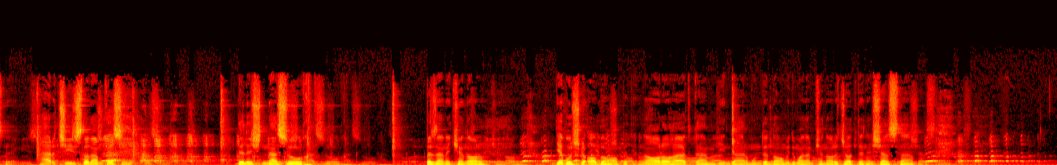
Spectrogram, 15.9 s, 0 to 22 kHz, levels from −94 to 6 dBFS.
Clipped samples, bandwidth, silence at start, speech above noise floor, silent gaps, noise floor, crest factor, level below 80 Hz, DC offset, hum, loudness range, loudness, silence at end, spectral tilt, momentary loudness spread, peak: under 0.1%; 12.5 kHz; 0 s; 25 dB; none; -50 dBFS; 20 dB; -44 dBFS; under 0.1%; none; 3 LU; -25 LUFS; 0.25 s; -6 dB/octave; 18 LU; -6 dBFS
